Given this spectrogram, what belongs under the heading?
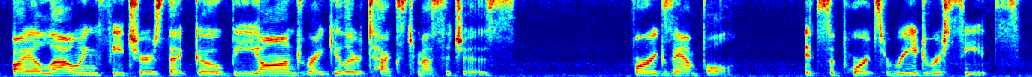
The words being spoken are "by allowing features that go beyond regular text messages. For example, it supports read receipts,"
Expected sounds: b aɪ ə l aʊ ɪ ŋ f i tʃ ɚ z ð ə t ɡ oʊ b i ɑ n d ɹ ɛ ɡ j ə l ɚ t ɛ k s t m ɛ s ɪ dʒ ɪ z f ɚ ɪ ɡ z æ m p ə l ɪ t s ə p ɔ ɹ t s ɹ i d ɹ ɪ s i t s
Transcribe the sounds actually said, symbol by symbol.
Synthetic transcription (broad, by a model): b aɪ ə l aʊ ɪ ŋ f i tʃ ɚ z ð ə t ɡ oʊ b i ɑ n d ɹ ɛ ɡ j l ɚ t ɛ k s t m ɛ s ɪ dʒ ɪ z f ɚ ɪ ɡ z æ m p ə l ɪ t s ə p ɔ ɹ t s ɹ i d ɹ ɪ s i t s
